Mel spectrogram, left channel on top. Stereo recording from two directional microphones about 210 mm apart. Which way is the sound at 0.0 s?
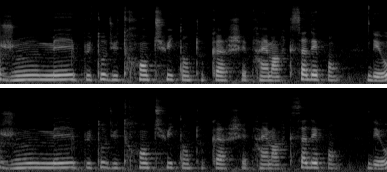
40° left (ahead or behind).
